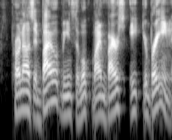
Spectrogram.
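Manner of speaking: normal talking voice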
